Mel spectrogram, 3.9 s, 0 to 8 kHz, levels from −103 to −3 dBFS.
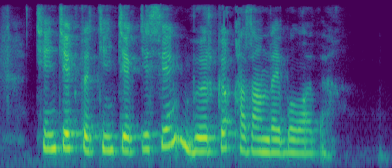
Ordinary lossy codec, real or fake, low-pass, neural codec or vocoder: AAC, 48 kbps; fake; 7.2 kHz; codec, 16 kHz, 16 kbps, FunCodec, trained on LibriTTS, 50 frames a second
